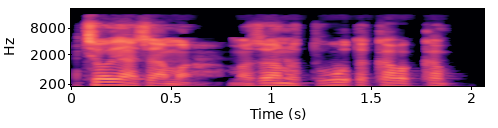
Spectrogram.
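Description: A man, an ice hockey referee and former league player, telling lively joking anecdotes in a casual interview. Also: medium pitch.

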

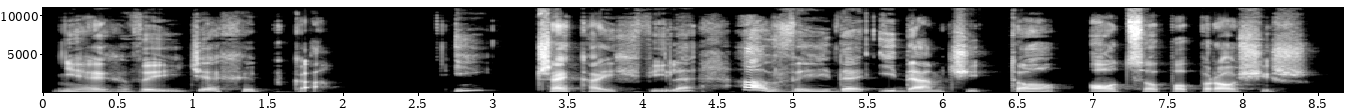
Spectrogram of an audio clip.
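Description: A man voicing a tiny magic golden fish who calls herself queen of the seas, in a thin, pleading, high voice. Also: very animated, drawn-out words, vocal fry, a little mellow, exaggerated voice. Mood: gracious.

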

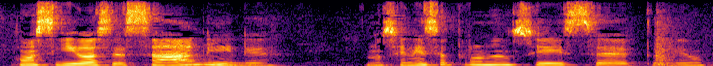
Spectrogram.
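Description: A woman's voice: a little high, fairly quick, darkish tone, slight background noise. A woman with a Brazilian accent hosting a casual live stream, chatty and effusive as she greets viewers by name. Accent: Brazilian Portuguese.

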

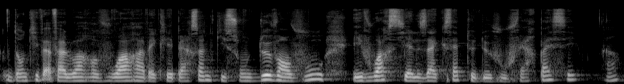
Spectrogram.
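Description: A woman's voice: fairly low pitch, steady tone, normal speed, breathy edge. A woman podcaster telling comic stories from her shop job in a chatty, playful way, full of fillers. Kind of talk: comic anecdote monologue.

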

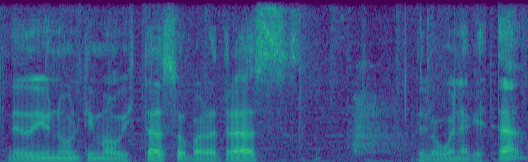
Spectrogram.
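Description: A man's voice: fairly low pitch, fairly even intonation, a little slow, a little mellow, faint music behind. A man with an Argentine accent, playing a tabletop game with playful, in-character banter. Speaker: player.

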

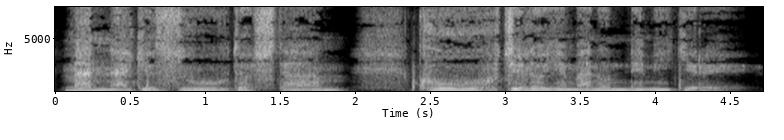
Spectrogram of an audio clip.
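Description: A man's voice: medium pitch, pushed and bright, slightly rough, exaggerated voice. A man playing a weary, sighing wind in a children's radio story. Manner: sighing, dismissive.

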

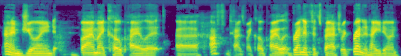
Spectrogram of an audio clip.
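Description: A man hosting a podcast, chatting casually with his co-host in a relaxed, rambling way. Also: on the low side, normal speed. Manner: relaxed, chatty, with fillers and restarts.

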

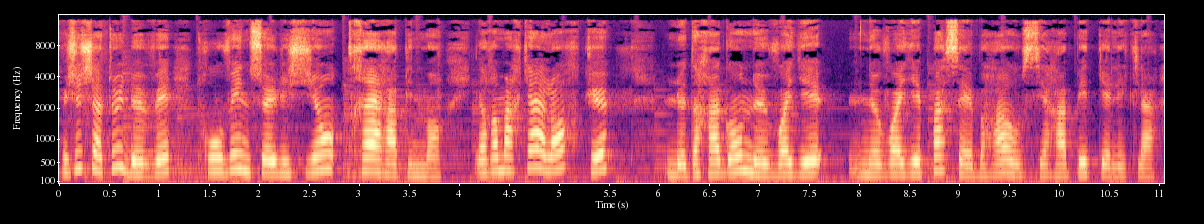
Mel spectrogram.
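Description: A woman reading a children's picture book aloud, slow and careful, stopping to explain the pictures. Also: high-pitched, soft background music. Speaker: storyteller.

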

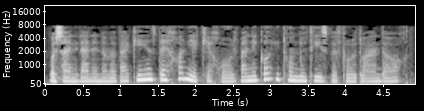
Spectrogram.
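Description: A woman narrates an audiobook at a steady, measured pace. Her voice is mellow and slightly husky, with a middle pitch. The recording sounds a little dull and lo-fi. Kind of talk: scripted narration.

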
